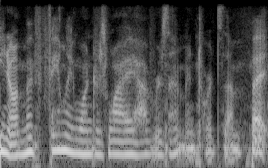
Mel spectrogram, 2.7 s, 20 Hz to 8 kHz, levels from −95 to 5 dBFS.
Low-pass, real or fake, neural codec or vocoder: 7.2 kHz; real; none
